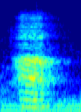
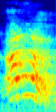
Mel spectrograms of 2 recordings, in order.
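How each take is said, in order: First: It is said quietly with little energy. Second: It is said loudly with lots of energy.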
